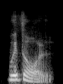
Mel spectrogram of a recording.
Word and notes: withal: Indian

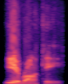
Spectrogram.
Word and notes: Iraqi: American English

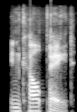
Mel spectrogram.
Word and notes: inculpate: American English

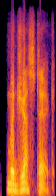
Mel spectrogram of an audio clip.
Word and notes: majestic: American English

